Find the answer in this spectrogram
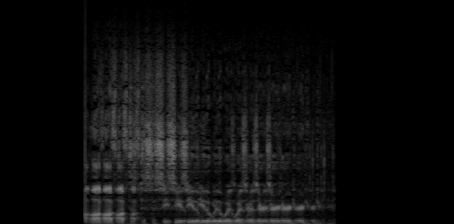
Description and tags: "off to see the wizard" randomly recorded during a music recording session, run through a pitch shifter and a delay and maybe a few other filters.
voicerecording, offtoseethewizard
